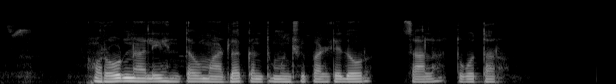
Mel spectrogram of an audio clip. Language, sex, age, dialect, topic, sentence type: Kannada, male, 18-24, Northeastern, banking, statement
